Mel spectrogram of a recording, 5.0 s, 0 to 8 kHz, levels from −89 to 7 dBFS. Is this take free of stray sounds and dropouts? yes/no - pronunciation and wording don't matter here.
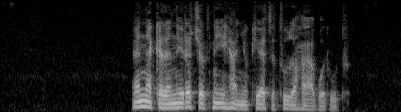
yes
